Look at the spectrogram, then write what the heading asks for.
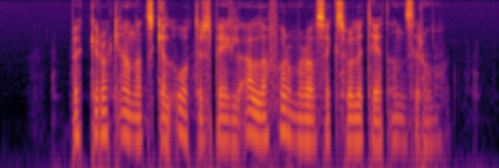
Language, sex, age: Swedish, male, 18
